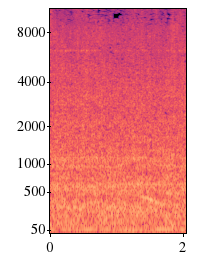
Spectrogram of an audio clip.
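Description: A bus engine rumbles nearby in city traffic.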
